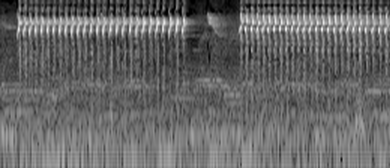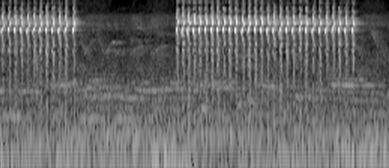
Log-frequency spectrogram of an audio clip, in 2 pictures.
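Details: Sunbird recorded as a tutor song for training other cage birds: three long, very high, dense trills of rapidly repeated metallic notes, each lasting two to three seconds, with brief pauses between them.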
